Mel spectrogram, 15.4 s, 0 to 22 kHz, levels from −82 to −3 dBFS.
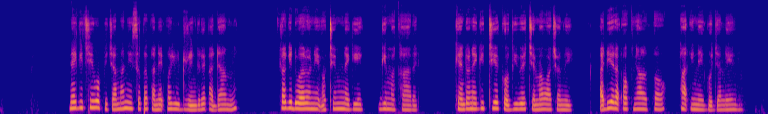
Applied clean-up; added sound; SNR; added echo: neural mask model DeepFilterNet 3.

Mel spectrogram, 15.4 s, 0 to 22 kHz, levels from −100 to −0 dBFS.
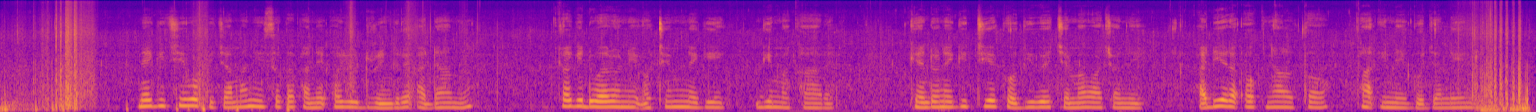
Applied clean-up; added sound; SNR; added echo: none; Stream; 17 dB; none.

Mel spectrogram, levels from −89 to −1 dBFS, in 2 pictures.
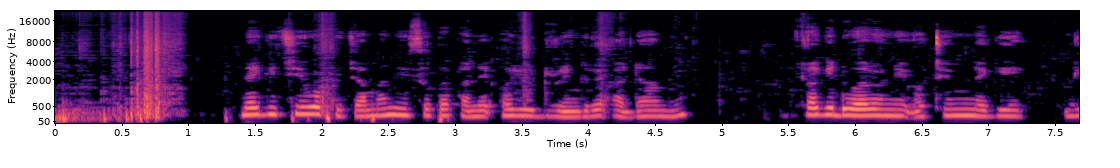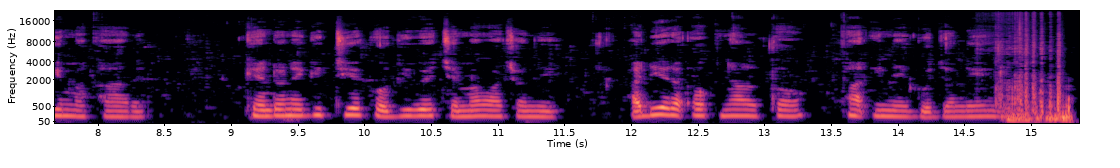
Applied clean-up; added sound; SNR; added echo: classical method Wiener filter.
